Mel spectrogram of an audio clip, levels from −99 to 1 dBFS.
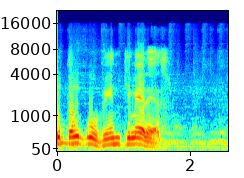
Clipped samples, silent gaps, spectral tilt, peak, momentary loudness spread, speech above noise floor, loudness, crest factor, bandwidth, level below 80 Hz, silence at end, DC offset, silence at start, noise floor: under 0.1%; none; -6.5 dB/octave; -6 dBFS; 18 LU; 23 dB; -16 LUFS; 12 dB; 13.5 kHz; -46 dBFS; 0 s; under 0.1%; 0 s; -38 dBFS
